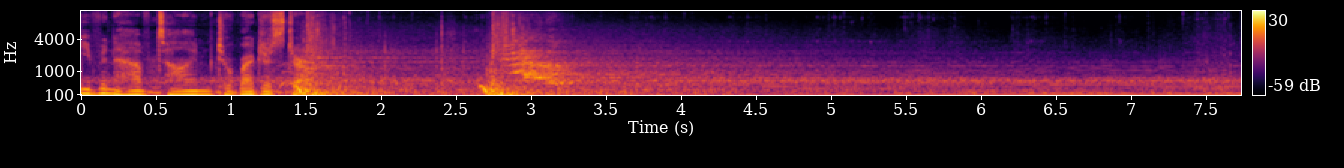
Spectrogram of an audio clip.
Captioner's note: punches thudding; characters grunting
